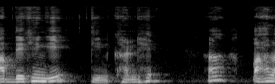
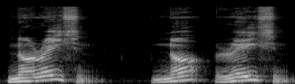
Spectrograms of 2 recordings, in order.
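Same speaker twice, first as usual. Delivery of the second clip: Narration slow and raised, strong रे; deliberate, higher-pitched model of narration; stress on middle syllable; 4 semitones higher, much slower than usual. Shown as a demonstration. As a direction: say narration as nuh-RAY-shun, middle syllable held. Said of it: "बीच वाले पे".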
